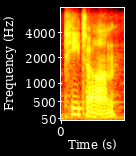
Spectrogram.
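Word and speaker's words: Piton: It's obviously French. It's pon. Oh. Uh, according to Google, the pronunciation is Peton.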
